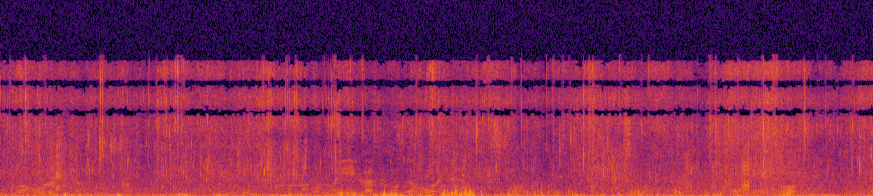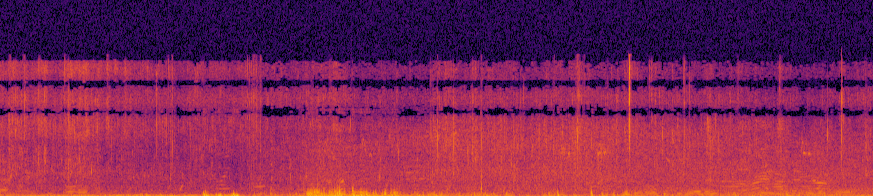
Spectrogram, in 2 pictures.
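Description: Wind buffeting the microphone by the sea as a low rumble, with its strongest gusts about two-thirds of the way through. Indistinct voices talk faintly in the background.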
